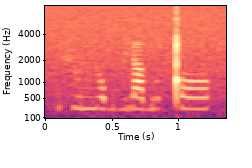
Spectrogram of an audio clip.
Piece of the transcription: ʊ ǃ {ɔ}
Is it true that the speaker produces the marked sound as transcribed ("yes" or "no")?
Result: yes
